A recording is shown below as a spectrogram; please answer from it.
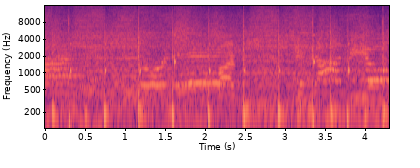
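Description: Live band music driven by a drum kit: kick and snare drums playing a steady beat of about two to three hits a second, with cymbals, under a wavering melody line.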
